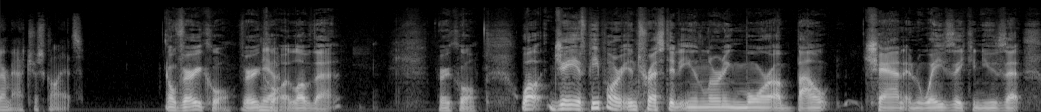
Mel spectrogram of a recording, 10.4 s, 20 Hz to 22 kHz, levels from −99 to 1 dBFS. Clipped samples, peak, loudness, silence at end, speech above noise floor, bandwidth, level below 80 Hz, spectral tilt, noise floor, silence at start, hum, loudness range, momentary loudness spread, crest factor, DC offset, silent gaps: under 0.1%; -10 dBFS; -29 LUFS; 0 s; 46 dB; 15 kHz; -58 dBFS; -6 dB/octave; -75 dBFS; 0 s; none; 4 LU; 15 LU; 20 dB; under 0.1%; none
